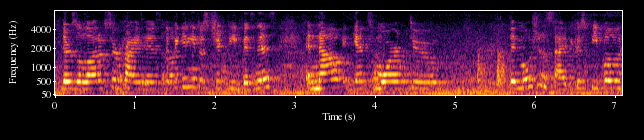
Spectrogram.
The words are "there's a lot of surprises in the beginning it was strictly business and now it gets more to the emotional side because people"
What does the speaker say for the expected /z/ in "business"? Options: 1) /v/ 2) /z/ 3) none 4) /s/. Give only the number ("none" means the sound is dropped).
2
